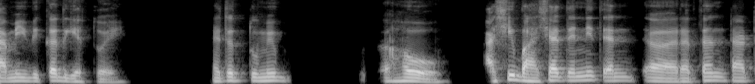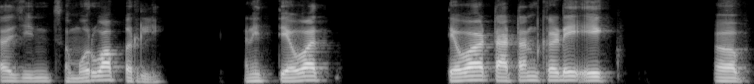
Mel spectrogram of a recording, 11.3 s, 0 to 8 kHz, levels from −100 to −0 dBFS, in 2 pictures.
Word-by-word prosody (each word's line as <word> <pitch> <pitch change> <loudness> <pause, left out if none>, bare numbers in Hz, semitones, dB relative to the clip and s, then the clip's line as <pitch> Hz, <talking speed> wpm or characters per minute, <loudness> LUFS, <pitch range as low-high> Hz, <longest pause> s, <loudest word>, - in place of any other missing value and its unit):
आम्ही 120 +2 -1
विकत 120 +2 -1
घेतोय. 105 -6 -6
नाहीतर 110 +8 -9
तुम्ही 130 +1 0 0.9
हो, 115 -7 +1 0.3
अशी 145 +9 +1
भाषा 140 -2 +2
त्यांनी 140 +2 -2
त्यान 130 0 -3
अ, 120 - -1 0.2
रतन 130 +6 -3
टाटाजींसमोर 120 -1 -4
वापरली 130 - +1 0.6
आणि 120 +1 -3
तेव्हा 125 +5 +6 1.0
तेव्हा 145 +4 +8
टाटांकडे 140 +2 +3 0.2
1 135 0 0 0.7
अ, 120 -1 +4
120 Hz, 105 wpm, -24 LUFS, 115-135 Hz, 1.0 s, तेव्हा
